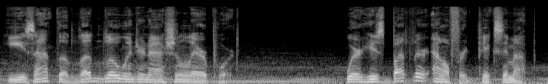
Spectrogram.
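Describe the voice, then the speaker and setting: Male narrator for audio drama: dramatic scripted storytelling, fairly low pitch, prominent music bed. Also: expressive, normal speed. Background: loud music.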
